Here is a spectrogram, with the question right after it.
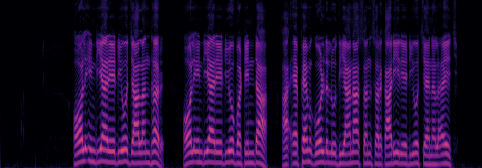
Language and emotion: Maithili, neutral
